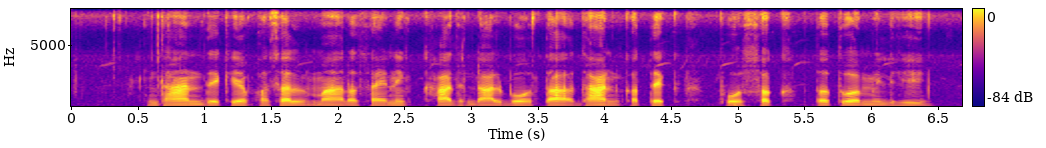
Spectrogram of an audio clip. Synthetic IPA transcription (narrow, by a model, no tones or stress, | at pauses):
d̪ʱand̪ekepʰəsəlmaɾəsajnikʰːad̪ɖalbot̪ad̪ʱankət̪ekpʰosəkt̪ət̪wəmilɦi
